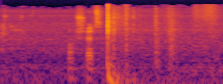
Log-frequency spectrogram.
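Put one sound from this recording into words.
A heavy blow lands with a dull thud.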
